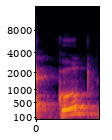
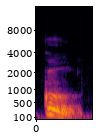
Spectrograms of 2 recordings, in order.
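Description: First: कूप with the final P sounded; wrong pronunciation. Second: कू with silent P, just "koo"; correct pronunciation. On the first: Teacher warning learners off कूप with sounded P. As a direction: say कूप as "koop", P heard. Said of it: "इसे कूप न बोलिएगा". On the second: Teacher modelling for learners, कू without the P. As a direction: say कू as koo, ending on the vowel. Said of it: "इसका सही pronunciation है". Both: Shown as a demonstration.

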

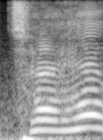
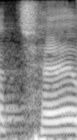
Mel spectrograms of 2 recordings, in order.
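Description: First: First छह in two syllables; pronunciation option. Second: छह as one syllable; contrasting option. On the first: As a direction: say छह as "chhe-he". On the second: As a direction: say छह as "chhe". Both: Shown as a demonstration. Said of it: "सही उच्चारण अभी कर लें".

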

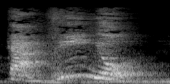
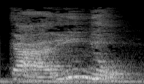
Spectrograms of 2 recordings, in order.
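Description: First: Carrinho said very slowly with a guttural rr like h; strong double R. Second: Carinho said slowly with a light tapped R; soft single R. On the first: Teacher to pupils, slow strong RR demo. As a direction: drag out the throaty RR in Carrinho. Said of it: "Olha o som como fica forte". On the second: Teacher to pupils, slow tapped R demo. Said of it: "Olha como é diferente o som do R". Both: Shown as a demonstration.

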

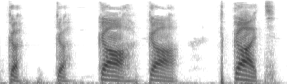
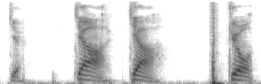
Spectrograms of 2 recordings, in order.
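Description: First: G and Ga as plain hard "k, ka". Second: Ga said "kya", palatalized; soft K. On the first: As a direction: drill Ga slowly, spaced out, no glide. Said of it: "硬音". (硬音k，慢慢逐個讀Ga) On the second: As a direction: drill Ga and Got slowly with a y-glide. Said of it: "軟音G". (軟音k，Ga加耶音慢讀) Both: Shown as a demonstration.

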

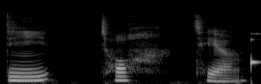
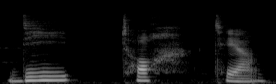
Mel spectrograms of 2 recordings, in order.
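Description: The two takes are said the same way.

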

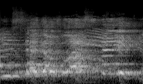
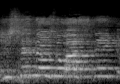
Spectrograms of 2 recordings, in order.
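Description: First: Extremely high, loud squealed protest; screeching mock panic; hysterical accusation. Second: High, loud, upset mock protest; scared, high-pitched outrage; panicked accusation. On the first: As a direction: shriek it like a brother at the end of his wits. Brother accuses again, more frantic. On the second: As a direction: squeal the accusation like a betrayed little brother. Terrified brother accuses teller.

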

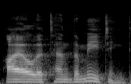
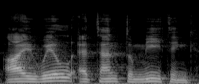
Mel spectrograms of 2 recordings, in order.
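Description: First: "I'll attend the meeting" run together, "I'll" contracted and flowing into the rest; fluent contracted native-style English; linked native speech. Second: "I will attend the meeting" said slowly with every word separate, "will" clearly pronounced; careful written-style English, each word apart. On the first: Teacher showing students how natives blend the words, smooth and linked. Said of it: "Dolayısıyla nasıl söyler?". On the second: Teacher showing students the stiff written form, slow and word by word. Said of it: "yazı dilinde". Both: Shown as a demonstration.

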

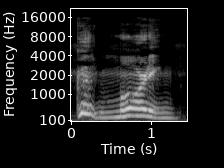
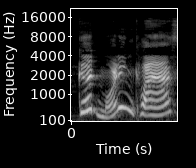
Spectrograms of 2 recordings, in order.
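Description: First: Slow, loud, grumpy greeting; teacher greets the class grumpily. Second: High, loud teacher greeting; teacher answering the class brightly; cheery greeting. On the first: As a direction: drag it out like a cranky teacher. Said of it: "in an unusually grumpy voice". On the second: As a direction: sing it out, pitched up and loud. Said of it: "said Missus Toggle". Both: A narrator's reading.

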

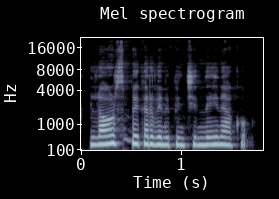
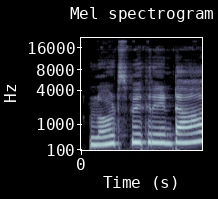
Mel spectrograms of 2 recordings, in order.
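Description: First: Said in the usual way. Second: Higher, louder, rising on ఏంటా; puzzled question. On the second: Retold or imitated. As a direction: mimic the listener's baffled question. అనుకునేరు.

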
